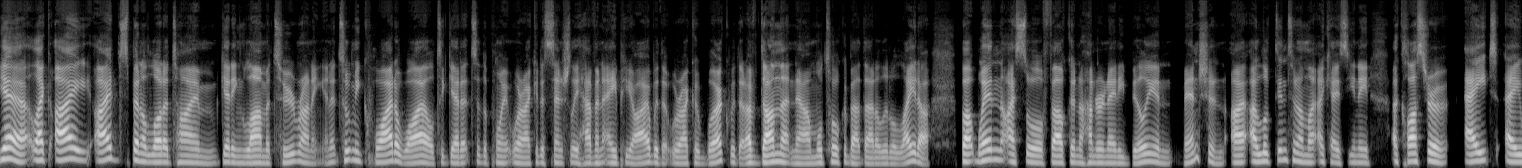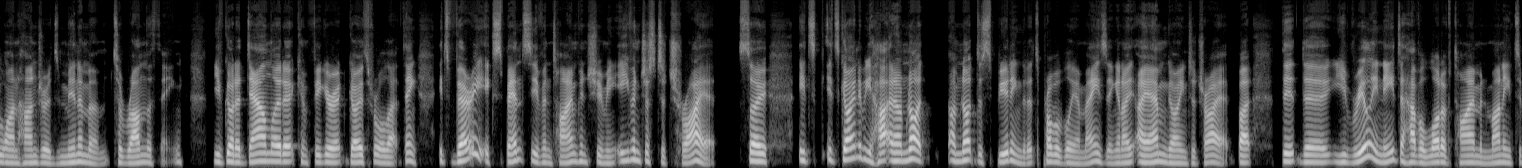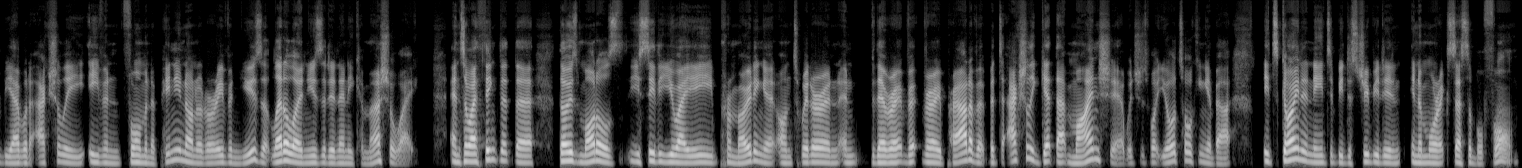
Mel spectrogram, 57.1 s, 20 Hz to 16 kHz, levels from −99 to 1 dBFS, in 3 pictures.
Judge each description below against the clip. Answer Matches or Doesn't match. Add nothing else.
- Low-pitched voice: Doesn't match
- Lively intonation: Doesn't match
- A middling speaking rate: Doesn't match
